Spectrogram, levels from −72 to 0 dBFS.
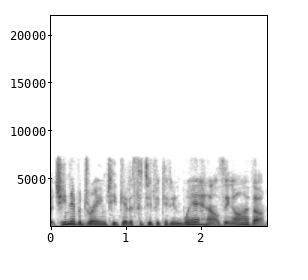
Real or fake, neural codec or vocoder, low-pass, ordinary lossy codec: real; none; 7.2 kHz; AAC, 48 kbps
